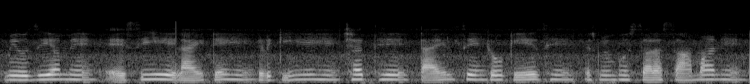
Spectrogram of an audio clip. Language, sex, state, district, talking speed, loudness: Hindi, female, Maharashtra, Nagpur, 150 wpm, -22 LUFS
